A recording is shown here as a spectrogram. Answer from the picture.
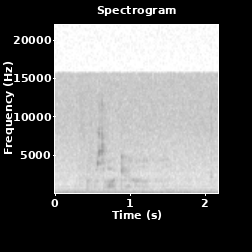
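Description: Near silence: room tone with a faint low hum and a few very faint, brief soft sounds about half a second in.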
